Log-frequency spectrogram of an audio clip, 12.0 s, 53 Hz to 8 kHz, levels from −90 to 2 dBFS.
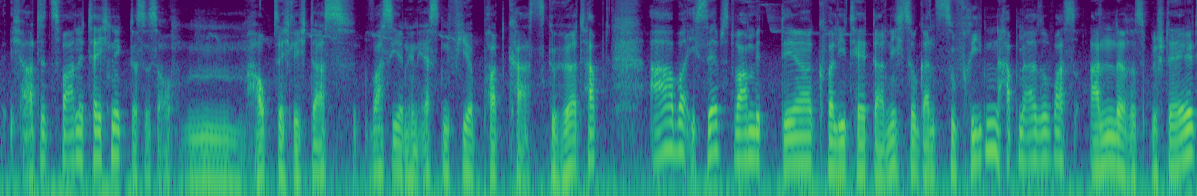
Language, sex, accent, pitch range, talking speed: German, male, German, 85-125 Hz, 190 wpm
